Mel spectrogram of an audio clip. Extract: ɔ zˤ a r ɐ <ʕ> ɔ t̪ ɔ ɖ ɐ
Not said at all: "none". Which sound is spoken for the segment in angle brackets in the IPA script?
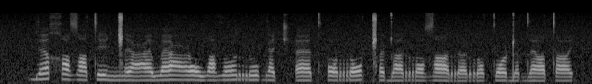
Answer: r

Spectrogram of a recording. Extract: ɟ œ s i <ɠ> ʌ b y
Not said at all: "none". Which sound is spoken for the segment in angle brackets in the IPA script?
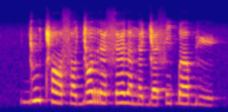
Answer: ɓ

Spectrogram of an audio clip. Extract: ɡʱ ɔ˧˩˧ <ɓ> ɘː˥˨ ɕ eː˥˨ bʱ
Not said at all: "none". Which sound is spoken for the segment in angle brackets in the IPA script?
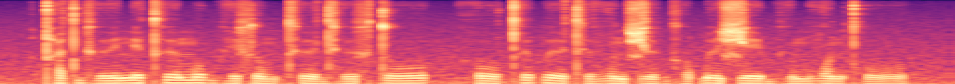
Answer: ɓ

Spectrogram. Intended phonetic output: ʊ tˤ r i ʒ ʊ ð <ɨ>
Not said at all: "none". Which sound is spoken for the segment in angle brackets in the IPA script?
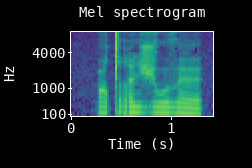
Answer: ɛ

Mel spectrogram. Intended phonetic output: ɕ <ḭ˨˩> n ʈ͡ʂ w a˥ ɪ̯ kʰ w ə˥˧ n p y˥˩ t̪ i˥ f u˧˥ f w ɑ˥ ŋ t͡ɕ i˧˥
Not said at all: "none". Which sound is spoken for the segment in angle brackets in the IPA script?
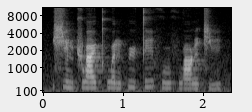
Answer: i˥˩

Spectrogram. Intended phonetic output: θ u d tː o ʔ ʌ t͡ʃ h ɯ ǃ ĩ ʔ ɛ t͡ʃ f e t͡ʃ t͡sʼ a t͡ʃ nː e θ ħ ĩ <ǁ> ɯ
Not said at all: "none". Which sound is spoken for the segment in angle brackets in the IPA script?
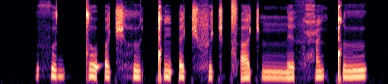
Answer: ǃ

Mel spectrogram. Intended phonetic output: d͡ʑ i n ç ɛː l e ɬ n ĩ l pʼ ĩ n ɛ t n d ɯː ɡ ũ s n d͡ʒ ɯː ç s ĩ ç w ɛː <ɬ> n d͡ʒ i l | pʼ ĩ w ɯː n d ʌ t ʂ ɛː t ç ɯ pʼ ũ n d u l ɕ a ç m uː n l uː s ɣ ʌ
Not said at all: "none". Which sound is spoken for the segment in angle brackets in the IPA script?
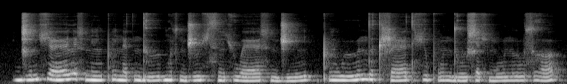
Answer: ɬ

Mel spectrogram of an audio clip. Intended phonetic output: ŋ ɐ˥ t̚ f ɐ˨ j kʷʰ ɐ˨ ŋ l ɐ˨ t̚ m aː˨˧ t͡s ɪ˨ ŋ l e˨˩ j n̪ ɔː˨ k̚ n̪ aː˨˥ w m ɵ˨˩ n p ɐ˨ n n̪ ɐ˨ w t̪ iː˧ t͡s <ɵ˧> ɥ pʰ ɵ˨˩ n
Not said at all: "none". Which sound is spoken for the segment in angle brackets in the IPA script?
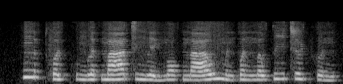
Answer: ɵ˧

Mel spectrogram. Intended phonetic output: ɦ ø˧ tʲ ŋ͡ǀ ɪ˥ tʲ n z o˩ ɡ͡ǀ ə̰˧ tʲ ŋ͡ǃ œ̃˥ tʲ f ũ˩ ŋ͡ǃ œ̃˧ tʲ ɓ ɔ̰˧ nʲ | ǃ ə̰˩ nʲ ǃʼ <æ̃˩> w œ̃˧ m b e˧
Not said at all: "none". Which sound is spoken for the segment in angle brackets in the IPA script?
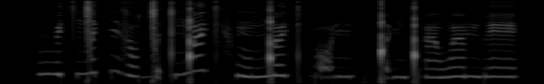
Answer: œ̃˩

